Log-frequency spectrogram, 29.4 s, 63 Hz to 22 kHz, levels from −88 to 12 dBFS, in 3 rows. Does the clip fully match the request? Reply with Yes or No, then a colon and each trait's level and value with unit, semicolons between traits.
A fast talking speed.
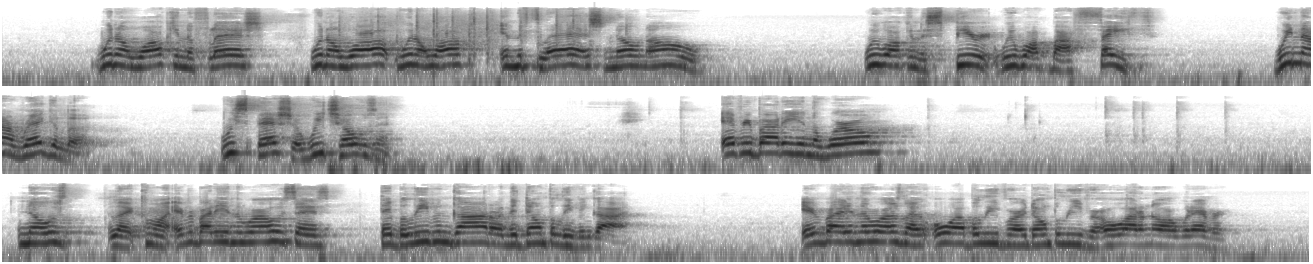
No: average, 155 wpm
